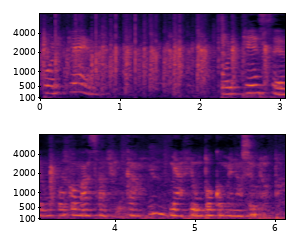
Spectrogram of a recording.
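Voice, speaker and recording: Young woman doing slam poetry, slow and rhythmic, mic kinda far, echoey room. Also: medium pitch, a loud crowd, very noisy. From Spain, of Moroccan family. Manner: slow, rhythmic, deliberate recitation. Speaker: spoken word poet. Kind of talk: spoken word poetry performance. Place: live poetry event on a stage. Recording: roomy live room, distant mic, loud music. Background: loud instrumental music.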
